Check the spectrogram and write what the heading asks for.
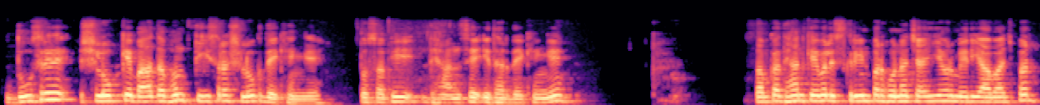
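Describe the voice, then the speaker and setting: A male teacher with a slightly higher voice patiently breaks words into syllables and repeats them slowly for his students. The sound is dull and lo-fi, like audio from an online class. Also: darkish tone. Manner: patient, slow syllable-by-syllable drilling. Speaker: Sanskrit recitation teacher.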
